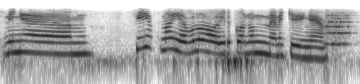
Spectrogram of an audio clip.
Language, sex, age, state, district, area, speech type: Tamil, female, 18-30, Tamil Nadu, Dharmapuri, urban, conversation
